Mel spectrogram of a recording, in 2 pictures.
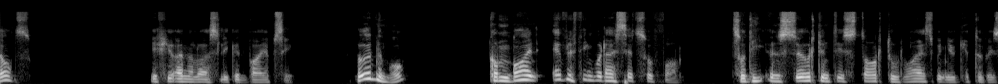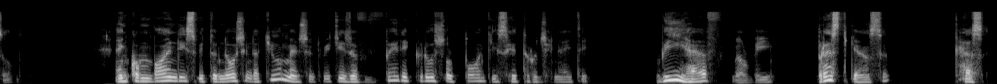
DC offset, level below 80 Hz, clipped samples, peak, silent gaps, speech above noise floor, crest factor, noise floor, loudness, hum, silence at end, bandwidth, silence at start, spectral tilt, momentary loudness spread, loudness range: under 0.1%; -60 dBFS; under 0.1%; -4 dBFS; 10.84-10.90 s; 69 dB; 18 dB; -89 dBFS; -20 LUFS; none; 0.15 s; 12.5 kHz; 0 s; -5 dB/octave; 17 LU; 5 LU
